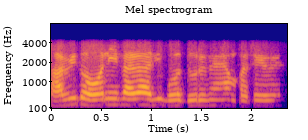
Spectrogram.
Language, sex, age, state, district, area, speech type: Urdu, male, 18-30, Uttar Pradesh, Gautam Buddha Nagar, urban, conversation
